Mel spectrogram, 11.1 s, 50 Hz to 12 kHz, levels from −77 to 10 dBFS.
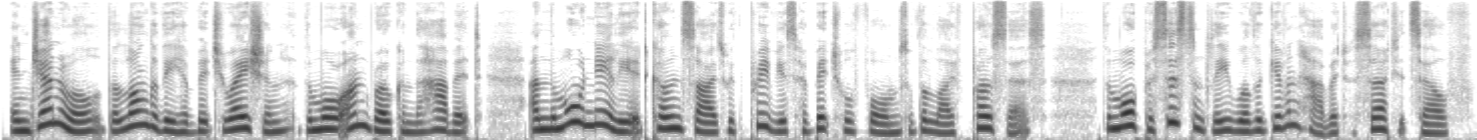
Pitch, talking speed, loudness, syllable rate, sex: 230 Hz, 185 wpm, -18 LUFS, 5.7 syllables/s, female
